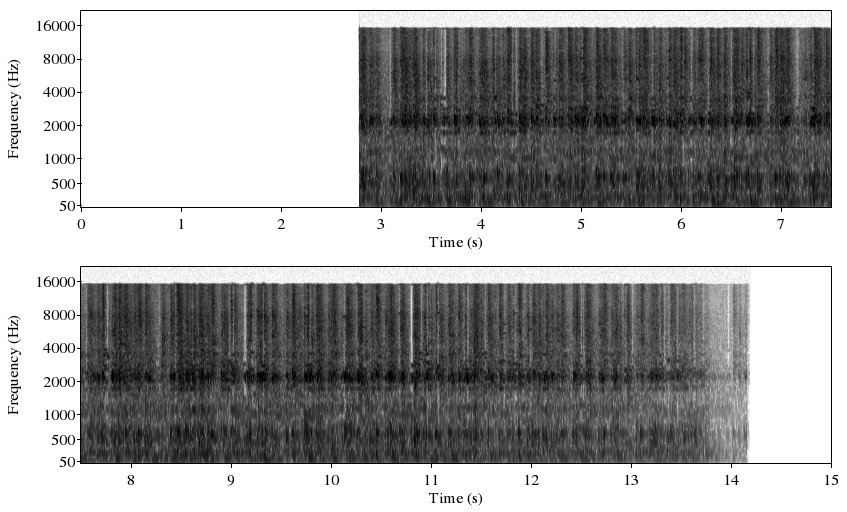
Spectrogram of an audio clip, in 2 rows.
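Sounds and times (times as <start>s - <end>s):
car engine running: 2.8s - 14.2s.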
